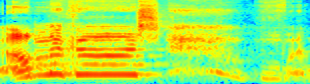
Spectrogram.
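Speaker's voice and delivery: high, drawn-out mock yell without the volume; mock startled yell. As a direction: imitate a defensive outburst, held back in volume. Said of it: "I start yelling".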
